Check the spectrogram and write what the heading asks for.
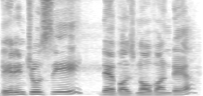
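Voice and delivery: low, calm, matter-of-fact driver; low unbothered driver calmly explaining; calm as can be. Retold or imitated. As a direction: say it like nothing happened. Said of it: "As calm as can be".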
